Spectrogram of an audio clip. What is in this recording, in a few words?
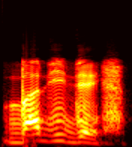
disagree, male; vo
